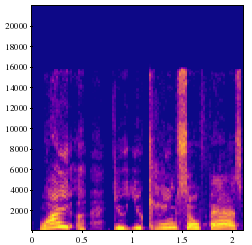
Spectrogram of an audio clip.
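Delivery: high, put-on woman's voice; mock girlfriend. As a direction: play the let-down girlfriend, high and breathy-free. Acted woman in bedroom skit.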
